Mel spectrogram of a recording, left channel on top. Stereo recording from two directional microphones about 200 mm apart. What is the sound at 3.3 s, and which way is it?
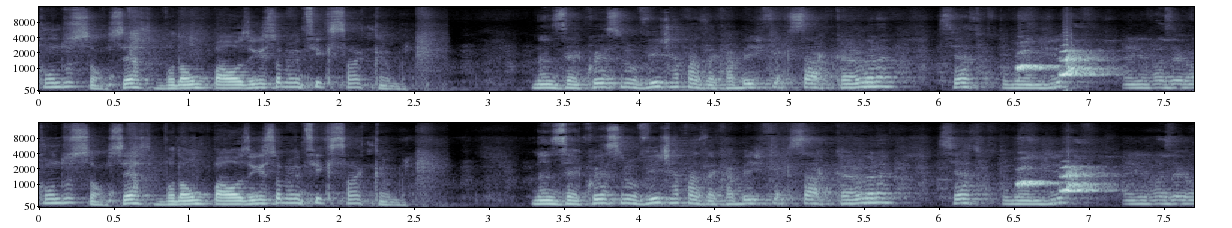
Speech, 40° right (ahead or behind).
